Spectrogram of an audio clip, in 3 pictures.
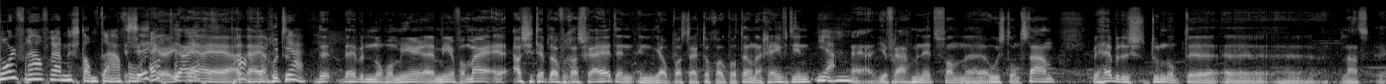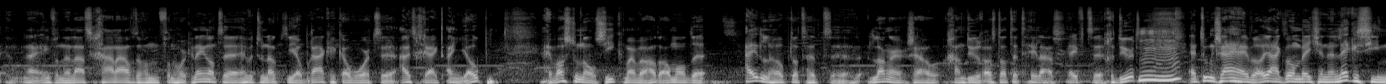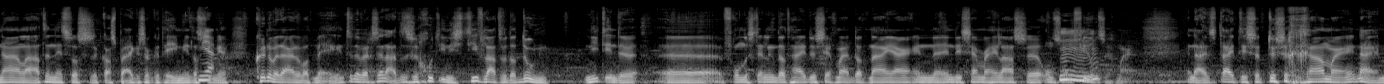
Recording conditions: busy venue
